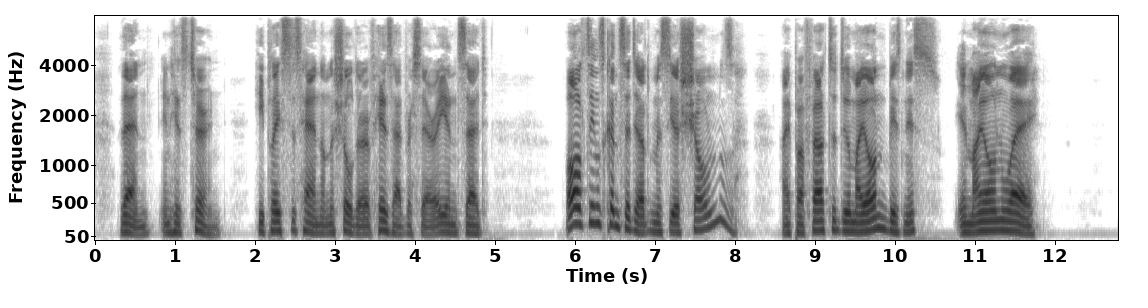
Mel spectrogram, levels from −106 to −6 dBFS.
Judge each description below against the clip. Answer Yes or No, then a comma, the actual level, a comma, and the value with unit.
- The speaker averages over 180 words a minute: No, average, 150 wpm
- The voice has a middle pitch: No, low, 115 Hz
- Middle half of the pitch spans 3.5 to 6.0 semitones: Yes, average, 4.2 semitones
